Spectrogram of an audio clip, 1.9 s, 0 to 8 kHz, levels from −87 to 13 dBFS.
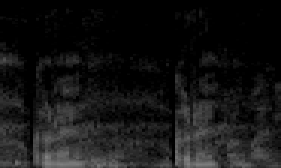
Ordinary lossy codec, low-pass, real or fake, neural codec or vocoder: none; none; real; none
